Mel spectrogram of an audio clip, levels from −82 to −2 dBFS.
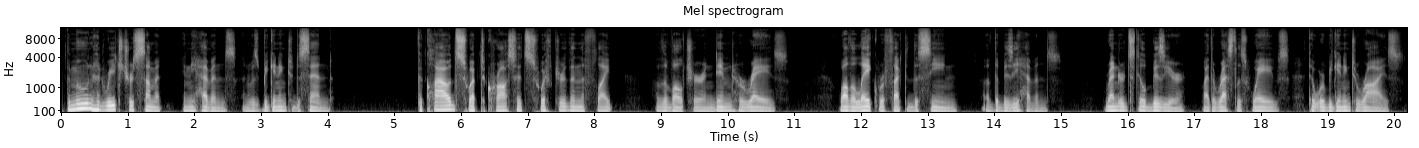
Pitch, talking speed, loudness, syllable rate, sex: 100 Hz, 155 wpm, -21 LUFS, 5.0 syllables/s, male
